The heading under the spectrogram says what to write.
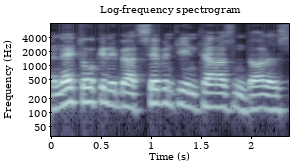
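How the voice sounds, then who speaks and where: A man with a medium-pitched voice speaks with fairly even intonation. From South Africa. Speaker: advocacy group leader. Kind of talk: meeting comment.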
